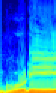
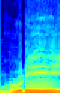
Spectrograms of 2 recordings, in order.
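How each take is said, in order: Both takes have the same delivery.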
